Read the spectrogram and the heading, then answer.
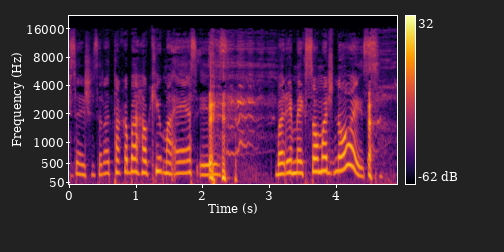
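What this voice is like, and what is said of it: Thai accent. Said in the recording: “It's really the Thai accent that makes the joke work.”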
